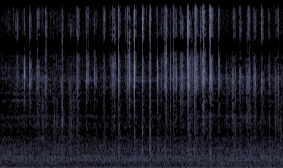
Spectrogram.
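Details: Chia, a female guinea pig, eats bok choy quickly, with rapid crisp crunching clicks packed close together over a steady low rumble, munching without pause.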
